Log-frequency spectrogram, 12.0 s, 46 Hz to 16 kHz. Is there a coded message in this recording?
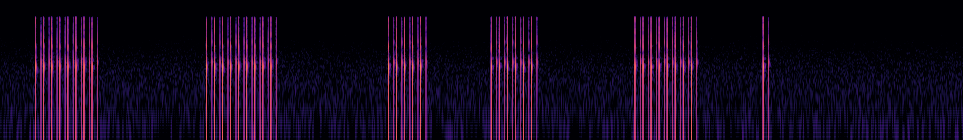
Yes: pulse dialling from 0.4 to 9.6 s, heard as clicks on a phone line, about 10 pulses a second. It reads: 8 9 5 6 8 1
